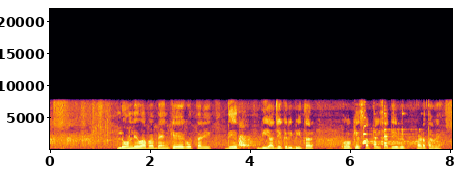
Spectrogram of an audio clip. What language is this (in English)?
Bhojpuri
